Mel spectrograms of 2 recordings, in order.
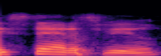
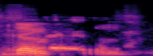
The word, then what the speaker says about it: Statesville: The GPS will say Statusville, but yeah. Is that what it says? GPS will fuck it up every time, that's all. Oh, okay. I about to damn, I pronounced it wrong. It's Statesville.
